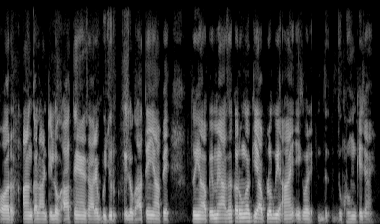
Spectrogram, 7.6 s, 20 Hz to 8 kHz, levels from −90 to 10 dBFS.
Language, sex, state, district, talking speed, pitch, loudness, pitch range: Hindi, male, Bihar, Jahanabad, 250 wpm, 110 Hz, -18 LUFS, 110-120 Hz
